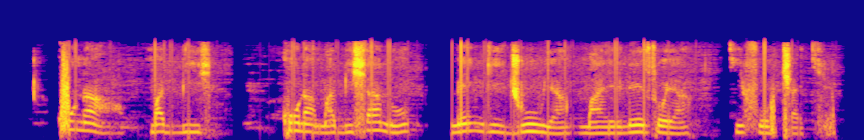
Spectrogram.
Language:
Swahili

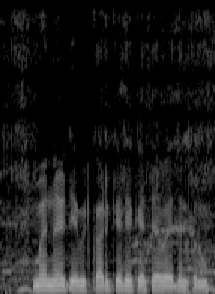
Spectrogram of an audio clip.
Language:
Hindi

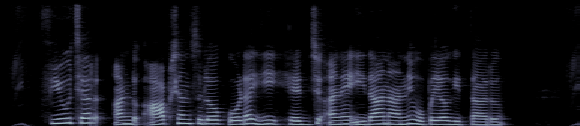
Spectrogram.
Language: Telugu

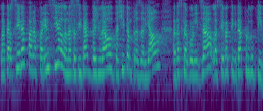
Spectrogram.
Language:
Catalan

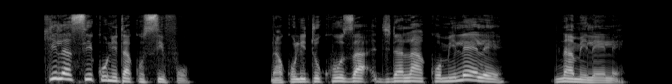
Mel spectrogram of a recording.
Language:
Swahili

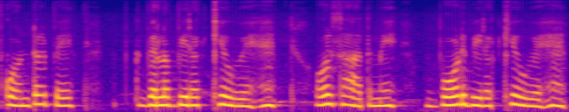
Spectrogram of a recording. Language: Hindi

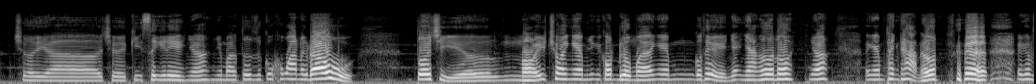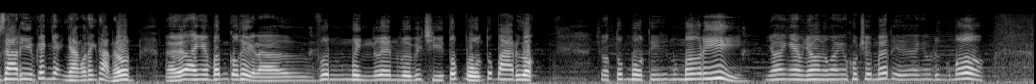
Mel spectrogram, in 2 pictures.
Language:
Vietnamese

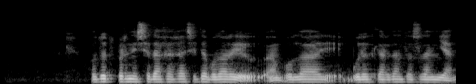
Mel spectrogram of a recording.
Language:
Uzbek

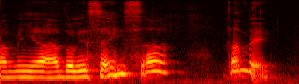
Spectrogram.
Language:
Portuguese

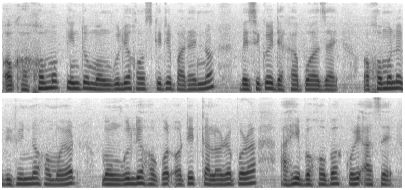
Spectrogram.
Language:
Assamese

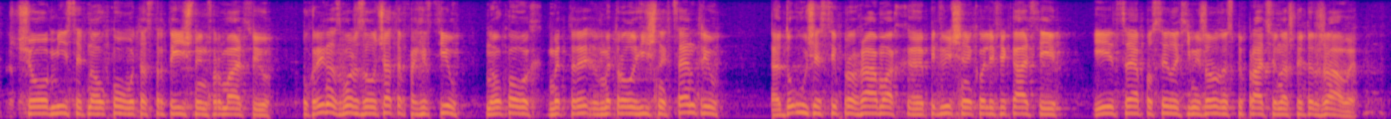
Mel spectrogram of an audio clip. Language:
Ukrainian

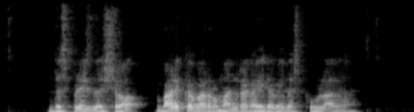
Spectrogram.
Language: Catalan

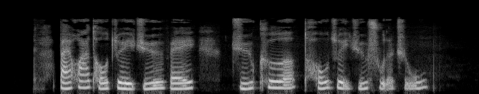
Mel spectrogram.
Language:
Chinese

